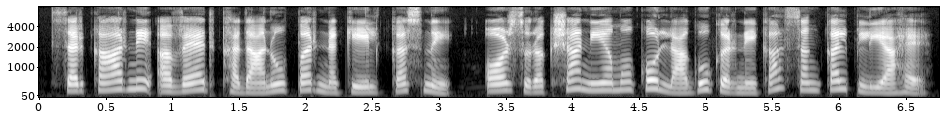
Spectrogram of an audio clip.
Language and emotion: Hindi, neutral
